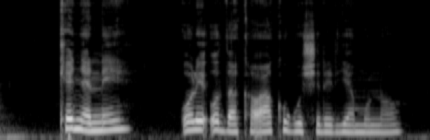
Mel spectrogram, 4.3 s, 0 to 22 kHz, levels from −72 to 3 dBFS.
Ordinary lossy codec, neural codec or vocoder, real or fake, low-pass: none; none; real; none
